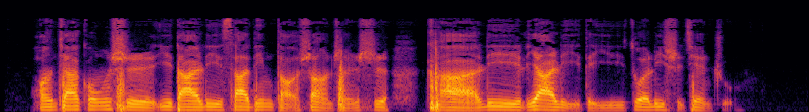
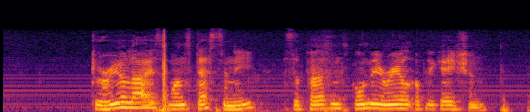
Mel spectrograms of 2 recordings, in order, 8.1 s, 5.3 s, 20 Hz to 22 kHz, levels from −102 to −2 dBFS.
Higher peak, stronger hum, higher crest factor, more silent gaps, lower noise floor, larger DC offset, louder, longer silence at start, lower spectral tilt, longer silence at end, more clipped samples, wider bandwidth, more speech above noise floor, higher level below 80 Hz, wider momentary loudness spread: first, 0 dBFS vs -4 dBFS; neither; first, 20 dB vs 14 dB; neither; first, -85 dBFS vs -52 dBFS; neither; about the same, -19 LUFS vs -17 LUFS; second, 0.35 s vs 0.9 s; about the same, -7 dB/octave vs -7.5 dB/octave; first, 0.8 s vs 0 s; neither; first, 11.5 kHz vs 6.8 kHz; first, 66 dB vs 36 dB; about the same, -44 dBFS vs -46 dBFS; about the same, 12 LU vs 13 LU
